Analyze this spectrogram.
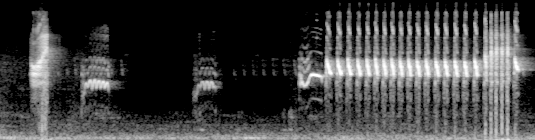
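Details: Sooty-headed bulbul singing, kept for tutoring other songbirds: a loud sweeping note, a couple of softer short calls, then a long rapid trill of evenly repeated high notes lasting over two seconds, ending in a chattering burst.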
